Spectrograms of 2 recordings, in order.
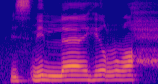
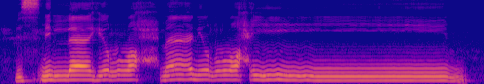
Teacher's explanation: huruf H itu punya sifat rokhawah, mengalir. Ya. Yang kedua, huruf H itu ya dihamas.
